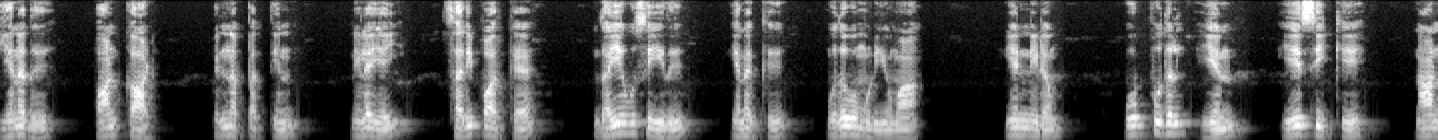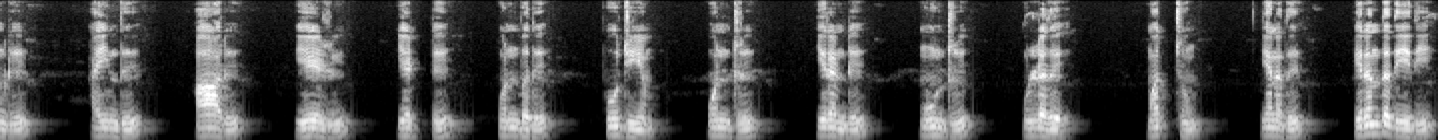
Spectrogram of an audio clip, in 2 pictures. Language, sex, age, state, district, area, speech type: Tamil, male, 45-60, Tamil Nadu, Madurai, rural, read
